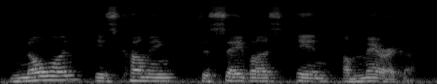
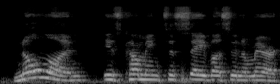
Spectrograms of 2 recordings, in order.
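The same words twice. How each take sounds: First: It is said slowly and deliberately. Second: It is said at a normal pace.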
